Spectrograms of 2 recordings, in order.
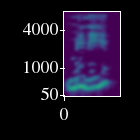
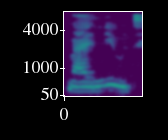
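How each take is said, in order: First: The stress is on the first syllable. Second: The stress is on the second syllable. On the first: A unit of time. The speaker calls it wrong. "Not minute" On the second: Very small. The speaker calls it right. "but minute here, the pronunciation"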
